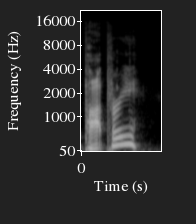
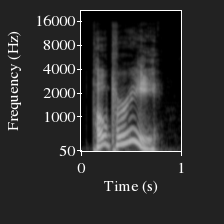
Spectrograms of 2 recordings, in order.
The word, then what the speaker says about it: potpourri: Is it potpourri? – Oh, no. – Potpourri. Potpourri. I leaned into a T there. – Well, it's a silent.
